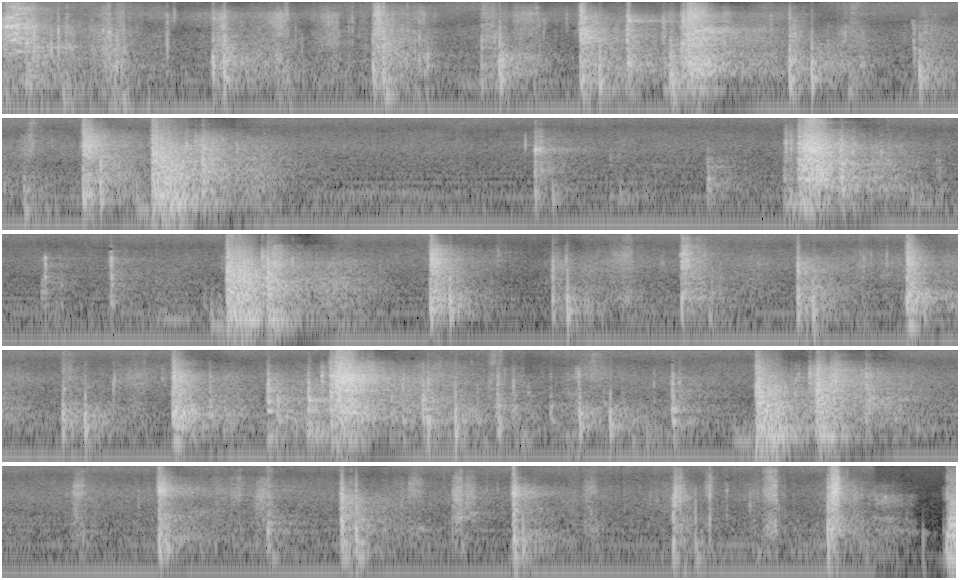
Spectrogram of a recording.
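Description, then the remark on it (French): Sharp footsteps and clunking thumps sound over about twenty seconds as a person gets up to answer the door after the doorbell rings, ending with the door being opened. The knocks are irregular and crisp over a steady low hum, with no voices. “Il se lève pour aller ouvrir.”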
